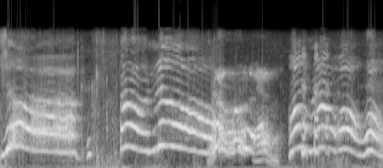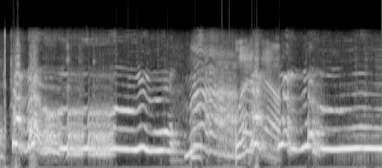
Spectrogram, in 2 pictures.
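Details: Pit/boxer mix dog singing the blues: a run of shorter howls with rising and falling swoops, broken by gaps, ending in a steady sustained tone.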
